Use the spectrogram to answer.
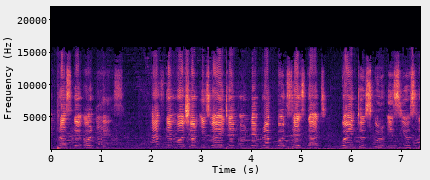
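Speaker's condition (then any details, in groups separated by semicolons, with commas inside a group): No condition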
